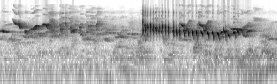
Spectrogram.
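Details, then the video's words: Greater green leafbird in the 'nembak' style with coarse fill material, used as a lure to provoke singing. Varied warbled phrases are followed by an abrupt, rapid, buzzy trill of repeated notes. "Pancingan emosi Cucak ijo. Cucak ijo nembak bongkar isian kasaran."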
